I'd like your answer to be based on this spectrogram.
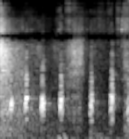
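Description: A Thompson White gamecock stag gives a quick run of seven evenly spaced clucks, close and clear, with no voices over them.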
